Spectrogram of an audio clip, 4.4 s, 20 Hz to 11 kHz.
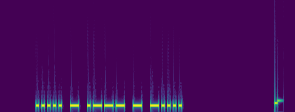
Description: Morse code, heard as a keyed tone, about 27 wpm, 700 Hz. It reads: 5TJT6
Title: Five Challenging Letter-Number Combinations 28wpm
